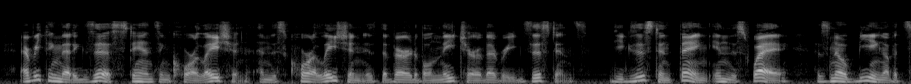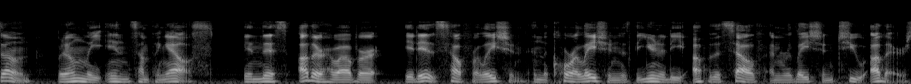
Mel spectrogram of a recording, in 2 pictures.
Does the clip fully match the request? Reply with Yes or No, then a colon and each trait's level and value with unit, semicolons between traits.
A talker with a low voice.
Yes: low, 120 Hz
